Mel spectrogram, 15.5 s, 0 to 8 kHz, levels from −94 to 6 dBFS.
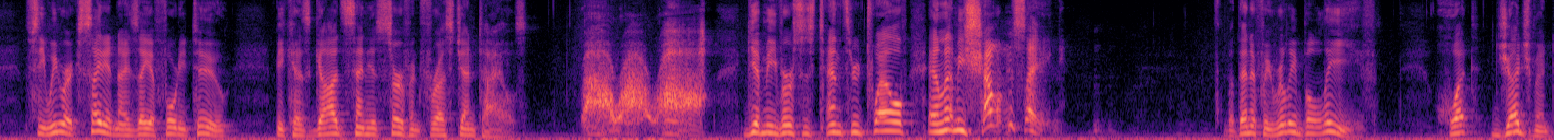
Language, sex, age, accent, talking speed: English, male, 60-79, American, 145 wpm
